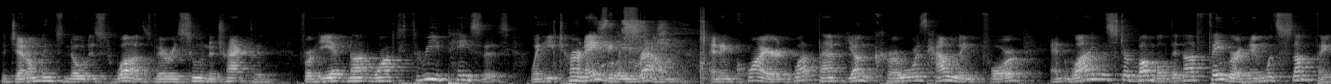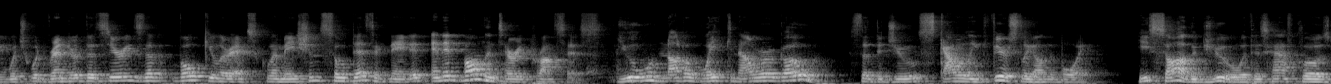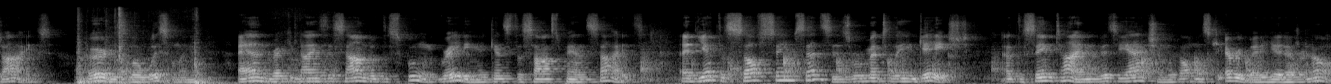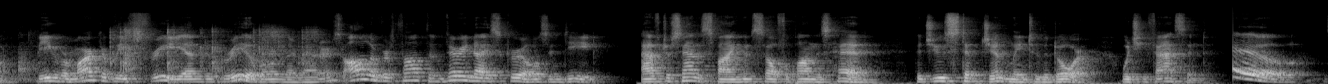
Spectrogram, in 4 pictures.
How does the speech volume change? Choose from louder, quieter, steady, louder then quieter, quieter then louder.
steady.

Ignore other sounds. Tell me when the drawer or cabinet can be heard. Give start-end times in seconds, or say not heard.
27.4-30.1.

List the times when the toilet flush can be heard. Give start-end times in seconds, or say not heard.
not heard.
